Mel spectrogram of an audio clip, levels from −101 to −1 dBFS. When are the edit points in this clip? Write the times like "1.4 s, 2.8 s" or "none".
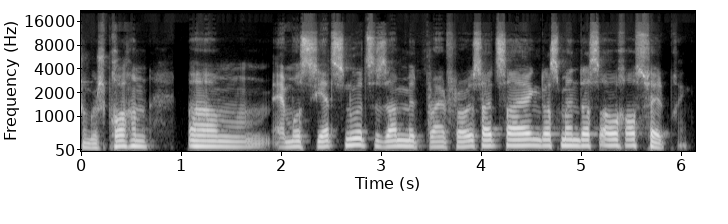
0.9 s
